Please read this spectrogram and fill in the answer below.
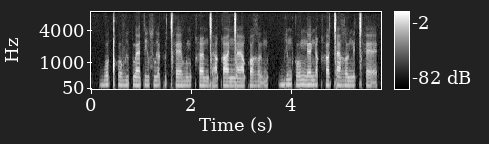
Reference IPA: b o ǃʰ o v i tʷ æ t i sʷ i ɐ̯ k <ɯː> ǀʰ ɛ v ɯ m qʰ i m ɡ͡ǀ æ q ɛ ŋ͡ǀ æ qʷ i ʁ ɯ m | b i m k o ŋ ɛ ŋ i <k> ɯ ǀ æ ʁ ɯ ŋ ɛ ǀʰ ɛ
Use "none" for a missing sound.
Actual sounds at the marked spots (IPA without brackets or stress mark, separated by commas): ɯ, qʰ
